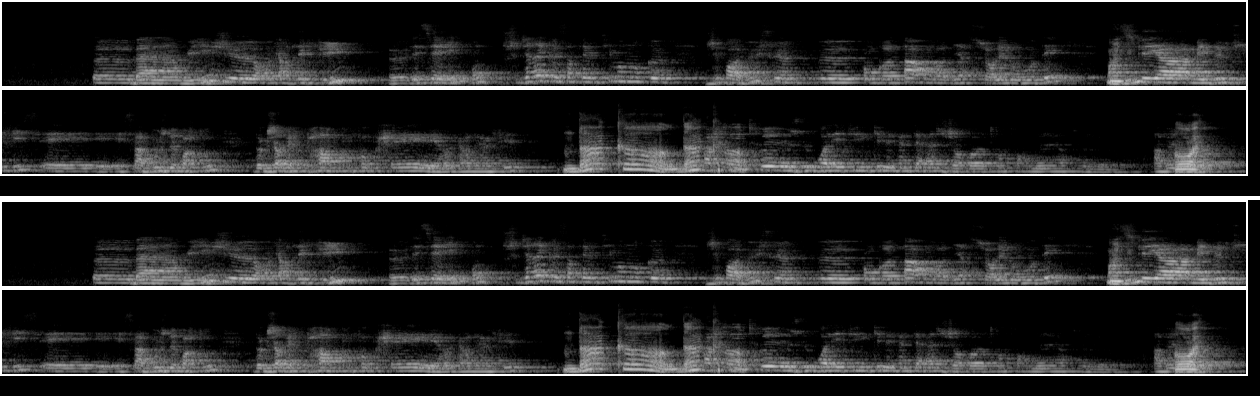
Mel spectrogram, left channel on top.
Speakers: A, on the left (about 35°); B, on the right (about 60°).
A: Euh, ben oui, je regarde les films, euh, les séries. Bon, je dirais que ça fait un petit moment que j'ai pas vu. Je suis un peu en retard, on va dire, sur les nouveautés, parce
B: Mhm.
A: qu'il y a mes deux petits-fils et, et- et ça bouge de partout. Donc j'arrive pas à me concentrer et regarder un film.
B: D'accord, d'accord.
A: Par contre, euh, je vois les films qui les intéressent, genre euh, Transformers, euh, Avengers.
B: Ouais,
